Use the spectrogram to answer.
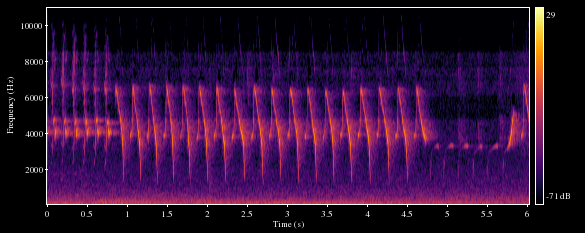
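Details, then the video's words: White-headed munia singing strongly as a lure for munias slow to sing: a long, steady series of high notes each sweeping sharply down, about two per second, fading into a soft low trill. "emprit kaji gacor - suara bunyi burung pipit untuk pancingan"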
